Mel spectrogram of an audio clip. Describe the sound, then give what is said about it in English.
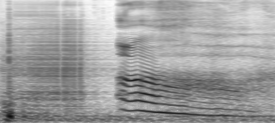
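A door creaks open with a long, loud groaning squeal that slides slowly downward in pitch, preceded by a brief rustle and a few faint knocks, with no one speaking. “I'm not even going to comment on the doors anymore.”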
